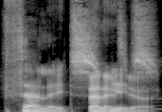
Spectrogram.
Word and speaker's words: phthalates: of fairness i think i think the f is silent phthalates that is um oh i say f but it's p8 that's what i meant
